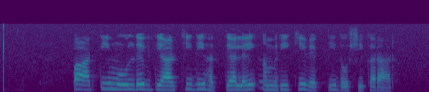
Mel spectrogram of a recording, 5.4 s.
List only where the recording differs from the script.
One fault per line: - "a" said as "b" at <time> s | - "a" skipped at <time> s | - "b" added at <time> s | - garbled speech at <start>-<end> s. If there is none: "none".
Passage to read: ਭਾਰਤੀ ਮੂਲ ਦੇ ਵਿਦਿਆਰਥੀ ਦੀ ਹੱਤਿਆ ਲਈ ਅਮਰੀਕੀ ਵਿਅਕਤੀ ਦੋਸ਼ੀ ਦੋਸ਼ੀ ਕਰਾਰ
- "ਦੋਸ਼ੀ" skipped at 4.5 s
